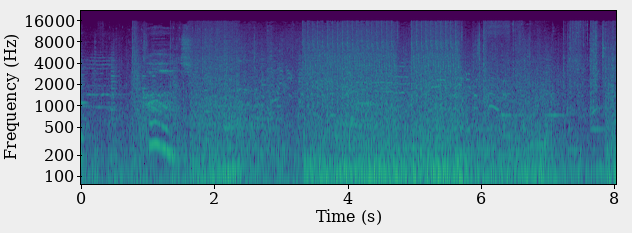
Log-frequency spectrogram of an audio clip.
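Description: Rapid automatic gunfire in Call of Duty: Infinite Warfare online play, near and continuous bursts filling most of the stretch, with a voice sighing and talking over the shots.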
